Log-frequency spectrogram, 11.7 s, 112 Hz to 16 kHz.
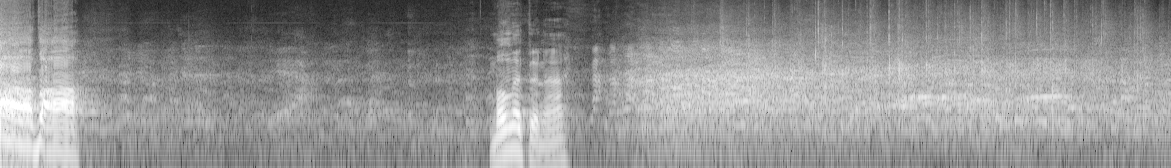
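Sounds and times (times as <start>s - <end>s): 
speech: 0.7s - 0.9s, 4.9s - 5.8s
laughter: 1.0s - 4.9s, 5.7s - 8.3s
crowd applauding: 6.6s - 11.7s.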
